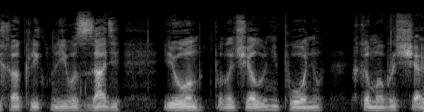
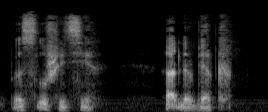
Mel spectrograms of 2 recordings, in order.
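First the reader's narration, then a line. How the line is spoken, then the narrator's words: Quiet. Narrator (Russian): сказал он тоже тихо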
